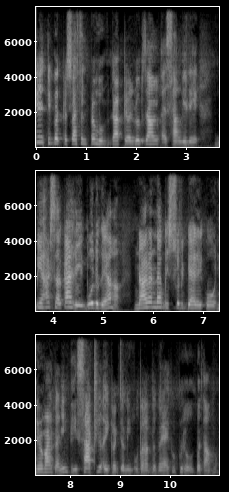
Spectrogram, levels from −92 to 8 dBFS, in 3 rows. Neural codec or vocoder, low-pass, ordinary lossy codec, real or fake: codec, 16 kHz, 1 kbps, FreqCodec, larger model; none; none; fake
